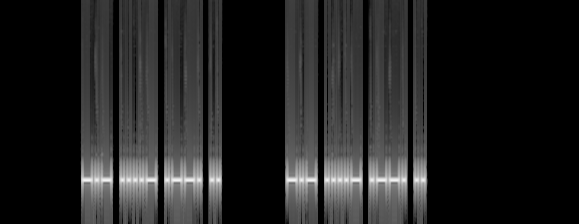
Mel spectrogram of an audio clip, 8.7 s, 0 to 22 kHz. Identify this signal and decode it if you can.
Morse code, heard as a keyed tone, about 25 wpm, 700 Hz. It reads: K4PI K4PI
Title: USA Call Signs - 4 Characters - Repeated 2x - 25wpm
